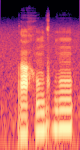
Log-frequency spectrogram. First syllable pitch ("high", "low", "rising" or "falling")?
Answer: low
